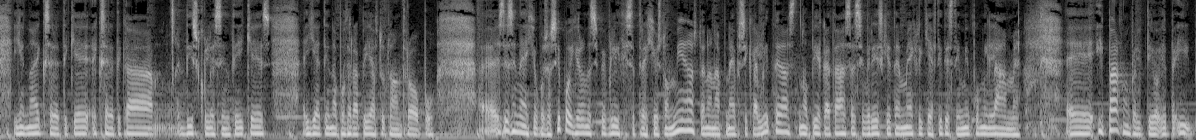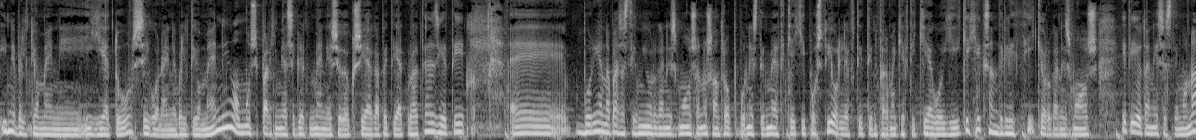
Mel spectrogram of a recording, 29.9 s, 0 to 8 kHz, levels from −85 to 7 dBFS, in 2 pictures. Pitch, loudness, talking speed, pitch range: 135 Hz, -13 LUFS, 175 wpm, 125-150 Hz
